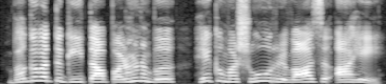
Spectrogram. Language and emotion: Sindhi, neutral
